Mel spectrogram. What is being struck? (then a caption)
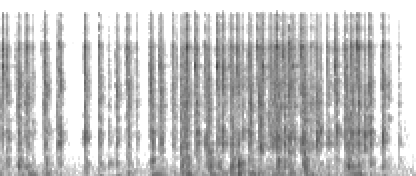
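Mechanical keyboard with PBT plastic keycaps. Fast fingertip typing on a black mechanical keyboard with clicky switches and PBT plastic keycaps. It produces a rapid, uneven stream of bright, sharp clicks with very little low end, each keystroke dying away almost instantly. There is a brief pause early on before the typing resumes at a steady quick pace.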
